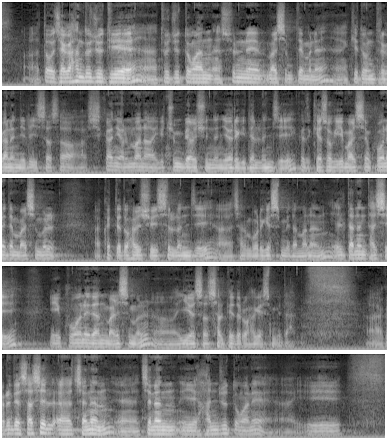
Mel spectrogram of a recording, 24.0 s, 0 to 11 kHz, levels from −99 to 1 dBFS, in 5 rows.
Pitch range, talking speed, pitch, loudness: 85-105 Hz, 315 characters per minute, 95 Hz, -21 LUFS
